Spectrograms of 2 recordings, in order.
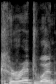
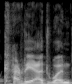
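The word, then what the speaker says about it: Ceridwen: witchy connections nowadays but karidwen or Carrie Edwin depending on how you want to spell and pronounce it it's a very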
